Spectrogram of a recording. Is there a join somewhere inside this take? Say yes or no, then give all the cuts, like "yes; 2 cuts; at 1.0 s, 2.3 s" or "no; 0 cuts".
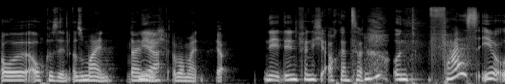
no; 0 cuts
